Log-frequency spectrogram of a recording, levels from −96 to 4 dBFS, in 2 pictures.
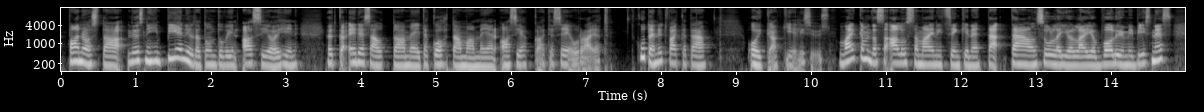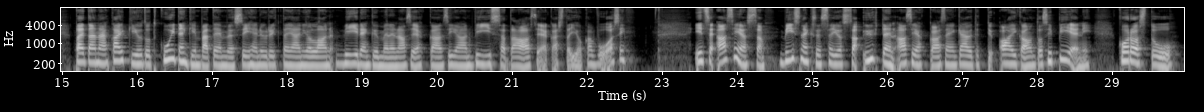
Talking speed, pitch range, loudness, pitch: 125 wpm, 180-220 Hz, -26 LUFS, 190 Hz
